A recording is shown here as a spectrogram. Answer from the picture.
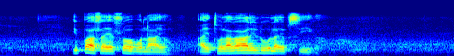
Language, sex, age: South Ndebele, male, 24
